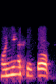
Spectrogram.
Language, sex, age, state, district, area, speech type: Assamese, female, 60+, Assam, Golaghat, rural, conversation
